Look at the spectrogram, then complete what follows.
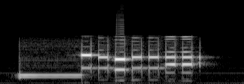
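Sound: telephone number being dialed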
